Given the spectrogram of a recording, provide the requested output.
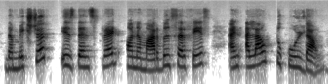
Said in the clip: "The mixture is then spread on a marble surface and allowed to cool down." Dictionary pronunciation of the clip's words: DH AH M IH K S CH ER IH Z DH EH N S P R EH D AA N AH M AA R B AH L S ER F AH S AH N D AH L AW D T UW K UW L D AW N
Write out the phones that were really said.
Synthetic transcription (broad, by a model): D AH M IH K S CH ER IH Z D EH N S P R EH D AA N AH M AA R B AH L S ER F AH S AH N D AH L AW D T UW K UW L D AW N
